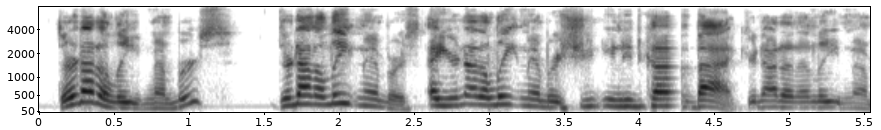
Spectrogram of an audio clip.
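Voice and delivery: high, insistent calling out, over and over. Retelling how a lady in the airport shouted at a family, imitating her shouting. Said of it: "starts shouting".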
